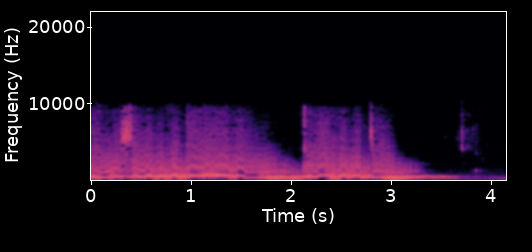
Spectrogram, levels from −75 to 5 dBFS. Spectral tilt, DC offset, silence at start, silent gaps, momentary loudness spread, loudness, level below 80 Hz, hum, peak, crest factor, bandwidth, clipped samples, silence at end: -3 dB/octave; under 0.1%; 0 s; none; 9 LU; -19 LUFS; -50 dBFS; none; -10 dBFS; 10 dB; 10.5 kHz; under 0.1%; 0 s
